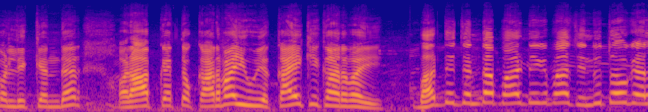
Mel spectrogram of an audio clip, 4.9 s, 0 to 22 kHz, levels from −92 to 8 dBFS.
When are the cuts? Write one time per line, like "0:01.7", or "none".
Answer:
0:03.0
